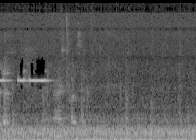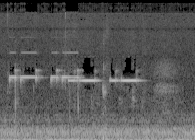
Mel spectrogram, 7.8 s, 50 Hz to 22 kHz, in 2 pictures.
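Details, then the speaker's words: Quiet, intermittent high electronic beeps from hospital equipment in a hushed labor room, 60 hours after the water broke, as labor is being encouraged. "lot of stuff is beeping, but don't worry about that. That's just what it sounds like to try and get you to, you know, come out at a reasonable hour."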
